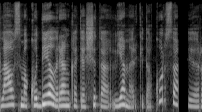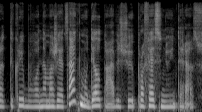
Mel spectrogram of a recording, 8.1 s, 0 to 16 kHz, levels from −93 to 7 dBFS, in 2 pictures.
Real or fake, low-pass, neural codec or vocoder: real; 14.4 kHz; none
